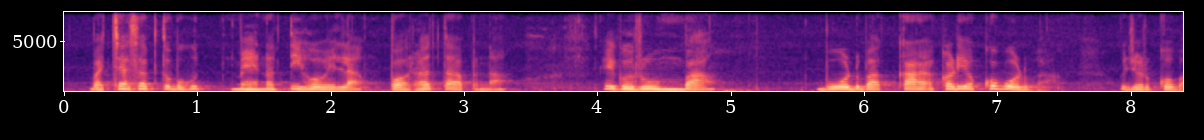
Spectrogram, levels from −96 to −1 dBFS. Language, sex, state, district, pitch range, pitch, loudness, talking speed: Hindi, female, Bihar, East Champaran, 230-255 Hz, 245 Hz, -15 LUFS, 155 wpm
